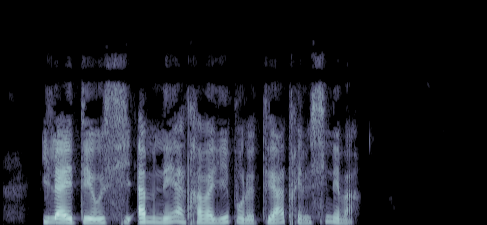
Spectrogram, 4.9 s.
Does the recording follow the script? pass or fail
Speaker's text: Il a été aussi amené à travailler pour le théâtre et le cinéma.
pass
